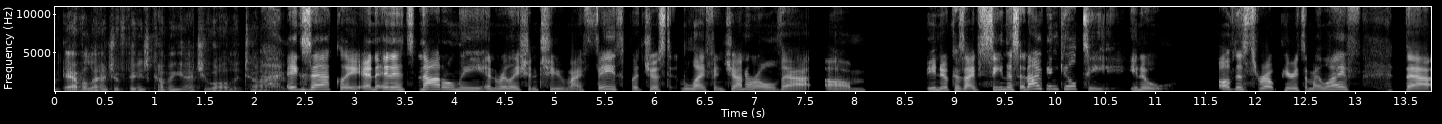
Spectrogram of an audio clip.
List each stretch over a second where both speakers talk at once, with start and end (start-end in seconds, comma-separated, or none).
none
